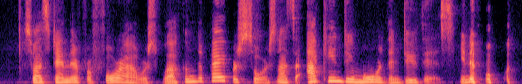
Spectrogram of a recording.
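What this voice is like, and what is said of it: Southern American accent. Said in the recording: “your Southern accent”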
